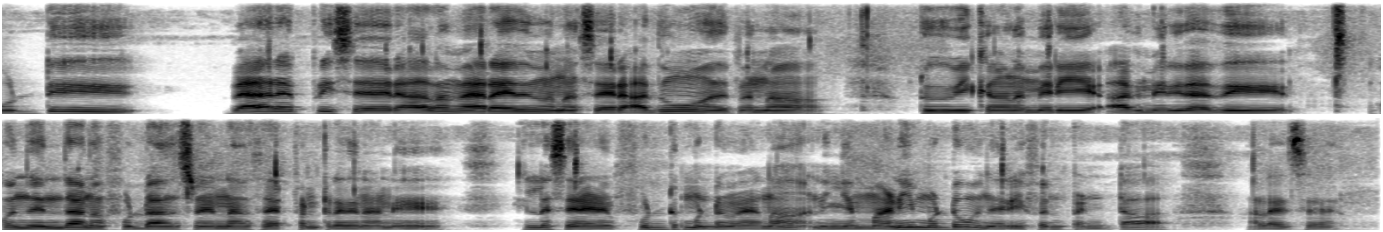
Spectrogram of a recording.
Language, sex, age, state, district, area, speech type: Tamil, male, 18-30, Tamil Nadu, Nagapattinam, urban, spontaneous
